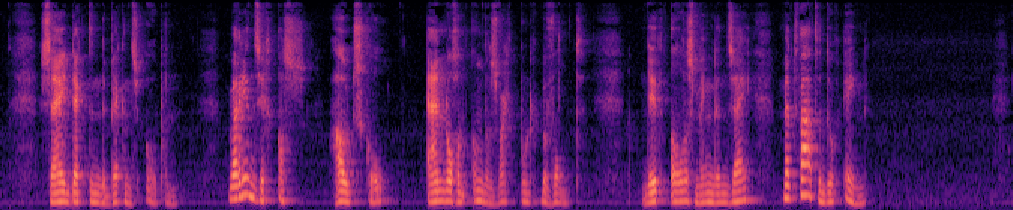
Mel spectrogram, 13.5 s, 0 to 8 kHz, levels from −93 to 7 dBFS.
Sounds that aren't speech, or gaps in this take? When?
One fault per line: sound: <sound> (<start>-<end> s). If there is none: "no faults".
no faults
